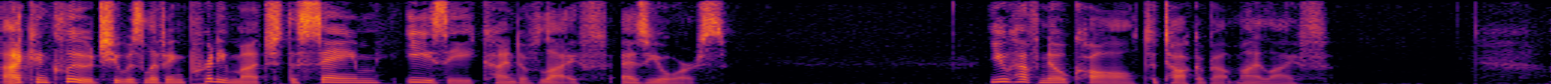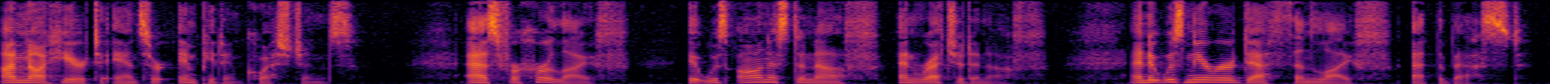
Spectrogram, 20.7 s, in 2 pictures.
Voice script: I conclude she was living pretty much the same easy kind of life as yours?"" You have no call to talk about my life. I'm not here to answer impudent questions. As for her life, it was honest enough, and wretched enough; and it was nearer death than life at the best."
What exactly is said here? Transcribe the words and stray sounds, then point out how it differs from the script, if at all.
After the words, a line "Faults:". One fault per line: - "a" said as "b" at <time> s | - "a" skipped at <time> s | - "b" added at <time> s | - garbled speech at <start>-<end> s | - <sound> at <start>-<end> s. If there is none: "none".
I conclude she was living pretty much the same easy kind of life as yours?"" You have no call to talk about my life. I'm not here to answer impudent questions. As for her life, it was honest enough, and wretched enough; and it was nearer death than life at the best."
Faults:
none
